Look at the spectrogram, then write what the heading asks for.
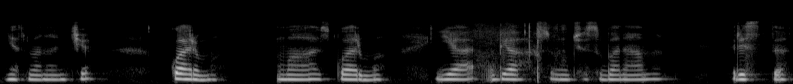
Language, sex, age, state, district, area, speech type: Kashmiri, female, 18-30, Jammu and Kashmir, Shopian, rural, spontaneous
